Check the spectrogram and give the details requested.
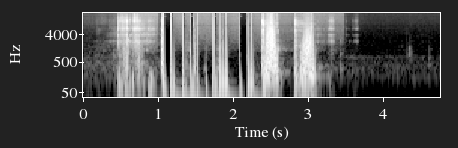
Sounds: Cough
